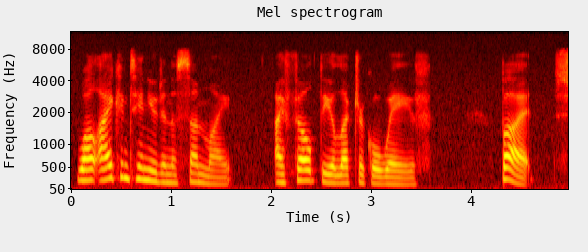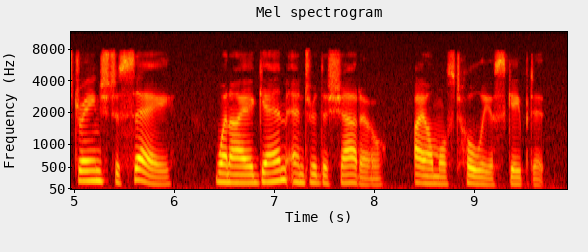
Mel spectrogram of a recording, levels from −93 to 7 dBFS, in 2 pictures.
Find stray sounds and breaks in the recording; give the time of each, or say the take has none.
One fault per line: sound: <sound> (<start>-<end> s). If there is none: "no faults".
no faults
